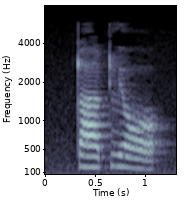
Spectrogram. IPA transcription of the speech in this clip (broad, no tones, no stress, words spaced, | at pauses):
ʈaʈlʲɔ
